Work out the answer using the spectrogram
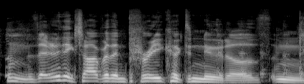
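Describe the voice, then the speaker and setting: A man in a casual read-aloud podcast, laughing easily and cracking jokes between flubbed lines. His voice sits at an ordinary middle pitch. A clear hiss of background noise runs under the recording. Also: animated, moderate pace. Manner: giggly, joking, stumbles over words. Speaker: podcast co-host and reader. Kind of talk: casual outtakes banter while reading a book aloud.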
